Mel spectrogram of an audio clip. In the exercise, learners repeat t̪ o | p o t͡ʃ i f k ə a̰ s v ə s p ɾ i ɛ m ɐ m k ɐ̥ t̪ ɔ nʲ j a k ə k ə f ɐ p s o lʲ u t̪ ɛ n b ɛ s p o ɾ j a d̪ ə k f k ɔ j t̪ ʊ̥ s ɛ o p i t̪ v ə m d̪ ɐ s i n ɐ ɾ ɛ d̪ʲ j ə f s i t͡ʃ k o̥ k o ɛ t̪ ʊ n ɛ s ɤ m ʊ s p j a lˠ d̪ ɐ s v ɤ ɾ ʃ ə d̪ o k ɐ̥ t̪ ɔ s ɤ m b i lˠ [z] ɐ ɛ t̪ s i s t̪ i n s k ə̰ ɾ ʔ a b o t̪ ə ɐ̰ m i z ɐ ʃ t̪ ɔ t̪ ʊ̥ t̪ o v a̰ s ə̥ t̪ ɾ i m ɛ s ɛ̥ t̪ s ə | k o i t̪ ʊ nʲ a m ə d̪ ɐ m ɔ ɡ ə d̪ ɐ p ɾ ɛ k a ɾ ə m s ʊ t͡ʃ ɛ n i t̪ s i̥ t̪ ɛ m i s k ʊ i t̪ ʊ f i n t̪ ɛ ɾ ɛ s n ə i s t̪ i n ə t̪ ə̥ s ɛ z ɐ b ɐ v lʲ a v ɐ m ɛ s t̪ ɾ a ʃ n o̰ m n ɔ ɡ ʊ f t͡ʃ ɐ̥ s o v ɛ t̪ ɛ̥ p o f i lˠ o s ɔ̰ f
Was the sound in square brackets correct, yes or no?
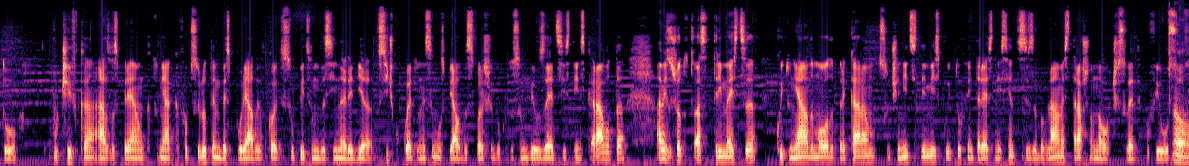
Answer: yes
